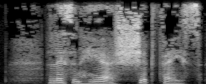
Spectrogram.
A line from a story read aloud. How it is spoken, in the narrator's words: said Thursday 1-4 with a snarl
